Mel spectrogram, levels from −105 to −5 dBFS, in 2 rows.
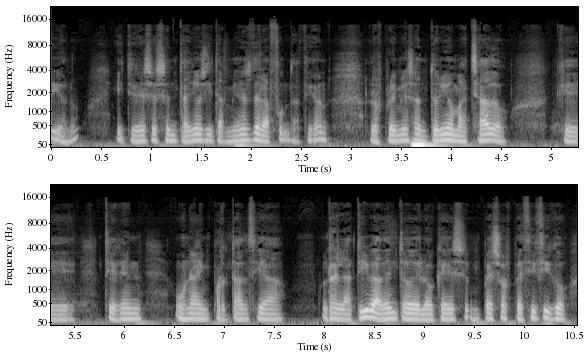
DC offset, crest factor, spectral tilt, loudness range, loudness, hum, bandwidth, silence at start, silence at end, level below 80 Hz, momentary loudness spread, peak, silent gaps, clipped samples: under 0.1%; 22 dB; -7.5 dB/octave; 4 LU; -29 LUFS; none; 10 kHz; 0 s; 0.05 s; -30 dBFS; 14 LU; -4 dBFS; none; under 0.1%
